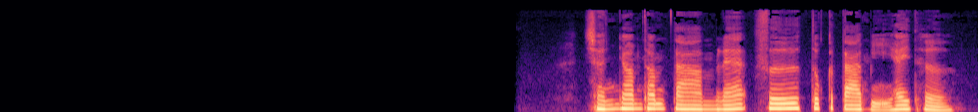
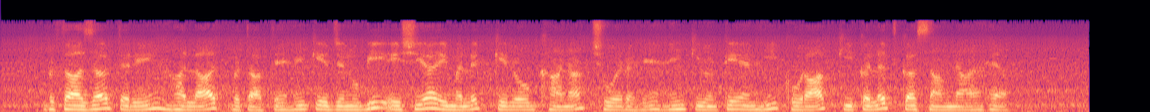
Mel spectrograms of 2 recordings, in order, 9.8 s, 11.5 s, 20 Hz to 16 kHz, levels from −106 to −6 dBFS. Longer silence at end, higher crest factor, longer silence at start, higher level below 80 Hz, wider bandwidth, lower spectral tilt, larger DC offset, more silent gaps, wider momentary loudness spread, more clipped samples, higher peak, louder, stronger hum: second, 0.25 s vs 0.6 s; about the same, 18 dB vs 16 dB; first, 5.9 s vs 0 s; second, -52 dBFS vs -40 dBFS; first, 11 kHz vs 8 kHz; first, -8.5 dB/octave vs -6.5 dB/octave; second, under 0.1% vs 0.3%; neither; second, 5 LU vs 10 LU; neither; about the same, -2 dBFS vs 0 dBFS; about the same, -17 LUFS vs -17 LUFS; neither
